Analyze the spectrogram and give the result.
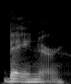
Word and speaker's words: Boehner: Really, and I just want to make a slight correction, Joanne. The speaker's name is pronounced Boehner.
